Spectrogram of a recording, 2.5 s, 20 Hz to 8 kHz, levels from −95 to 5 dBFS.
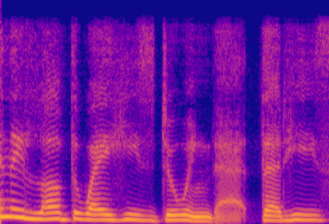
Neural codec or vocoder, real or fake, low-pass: codec, 24 kHz, 0.9 kbps, DualCodec; fake; 7.2 kHz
